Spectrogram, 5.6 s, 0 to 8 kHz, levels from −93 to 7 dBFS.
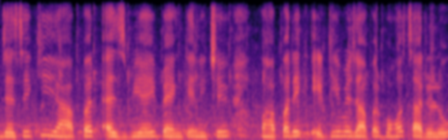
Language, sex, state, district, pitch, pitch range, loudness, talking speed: Hindi, female, Uttar Pradesh, Jyotiba Phule Nagar, 235 Hz, 215-255 Hz, -17 LUFS, 205 wpm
